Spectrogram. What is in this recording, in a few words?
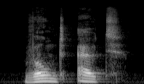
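"woont uit", Dutch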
